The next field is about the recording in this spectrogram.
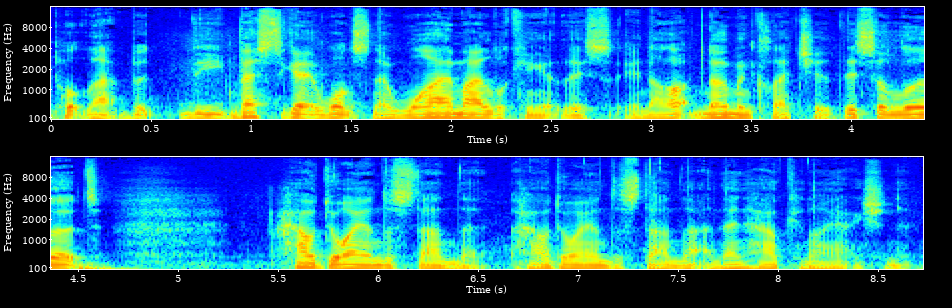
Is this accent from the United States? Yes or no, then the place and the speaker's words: no; United Kingdom; I'm a Brit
